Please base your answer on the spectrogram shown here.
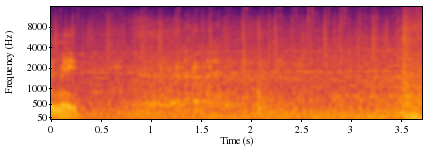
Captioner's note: inmates laughing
